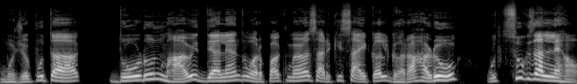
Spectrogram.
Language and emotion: Goan Konkani, happy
